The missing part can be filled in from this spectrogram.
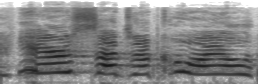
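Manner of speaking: high, loud, slow outburst; exasperated exclamation. Acted. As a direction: burst out at all the fuss. Juliet exclaims at nurse's fuss.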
